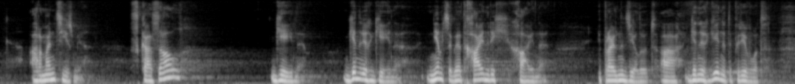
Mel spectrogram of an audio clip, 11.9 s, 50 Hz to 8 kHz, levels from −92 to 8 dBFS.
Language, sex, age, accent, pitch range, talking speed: Russian, male, 40-59, native, 120-155 Hz, 95 wpm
